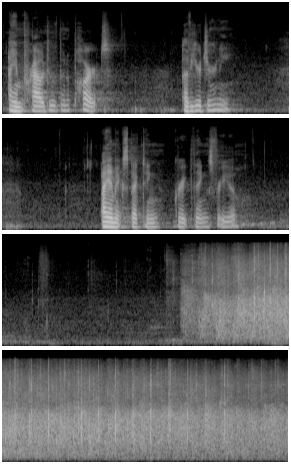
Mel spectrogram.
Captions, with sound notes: I am proud to have been a part of your journey. I am expecting great things for you. (audience applauding)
